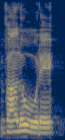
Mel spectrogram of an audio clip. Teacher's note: There's a closed O before the R.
